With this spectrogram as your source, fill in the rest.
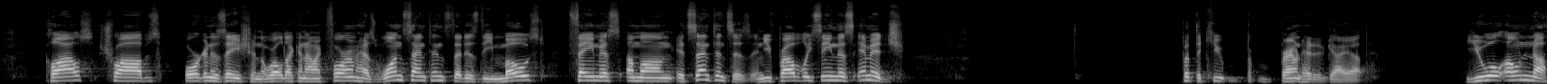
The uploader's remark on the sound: In this ninth session of Sovereign Nations’s "The Theology of Marxism" conference in Phoenix, Arizona, in June 2022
